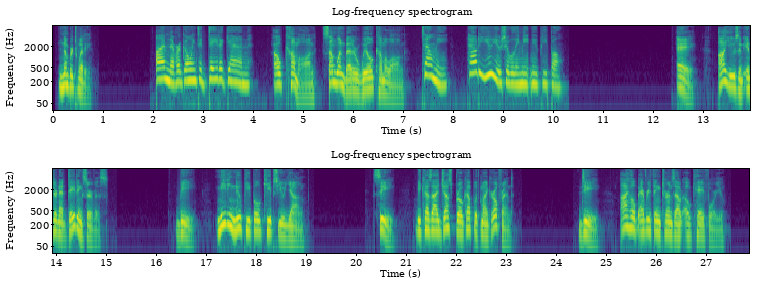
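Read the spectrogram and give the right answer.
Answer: A: I use an internet dating service.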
